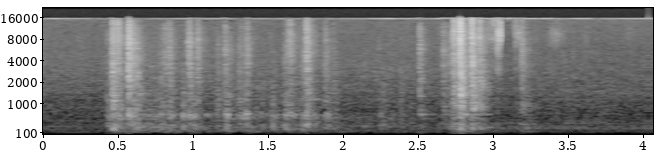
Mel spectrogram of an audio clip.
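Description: Quick runs of sharp clicks and clatter from hands handling equipment, in two bursts: a longer one about half a second in and a shorter, louder one about three seconds in.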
